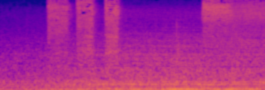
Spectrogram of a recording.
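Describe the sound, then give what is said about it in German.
Short bursts of hissing spray, three quick puffs followed by a longer steady blast, as a special clay slip that makes the pieces white is sprayed onto sanded Delft pottery (plates, tiles, vases and thimbles) over a low background rumble. “Nach dem Schleifen wird Tellern, Kacheln, Vasen und Fingerhüten ein geheimnisvoller Speziallehm aufgespritzt.”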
